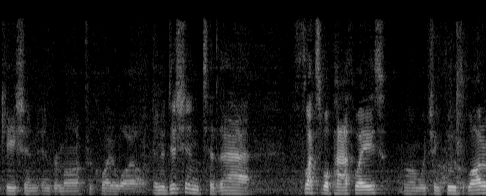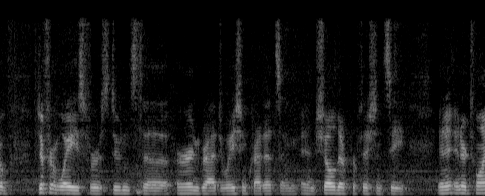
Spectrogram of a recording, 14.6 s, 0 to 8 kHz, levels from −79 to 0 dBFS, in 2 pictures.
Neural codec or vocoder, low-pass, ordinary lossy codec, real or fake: none; 7.2 kHz; MP3, 48 kbps; real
